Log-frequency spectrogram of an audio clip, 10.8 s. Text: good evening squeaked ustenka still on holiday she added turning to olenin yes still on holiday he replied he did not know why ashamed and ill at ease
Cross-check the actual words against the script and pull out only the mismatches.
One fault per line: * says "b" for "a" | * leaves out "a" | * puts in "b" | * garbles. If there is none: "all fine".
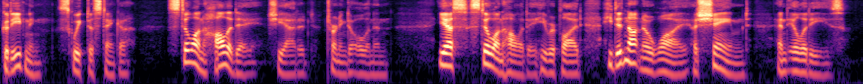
all fine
